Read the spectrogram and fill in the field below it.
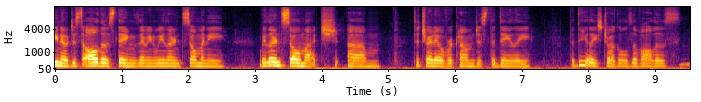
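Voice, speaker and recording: A woman talks at a moderate pace in a plain, everyday voice, fairly low in pitch with fairly even intonation, on a very clean recording with a silent background. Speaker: mother sharing breastfeeding story. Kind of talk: interview testimony.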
